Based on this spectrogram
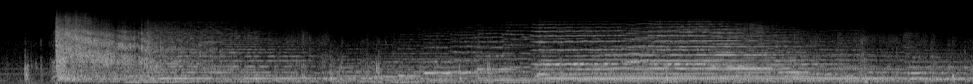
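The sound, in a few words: gunshots fired at a rider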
